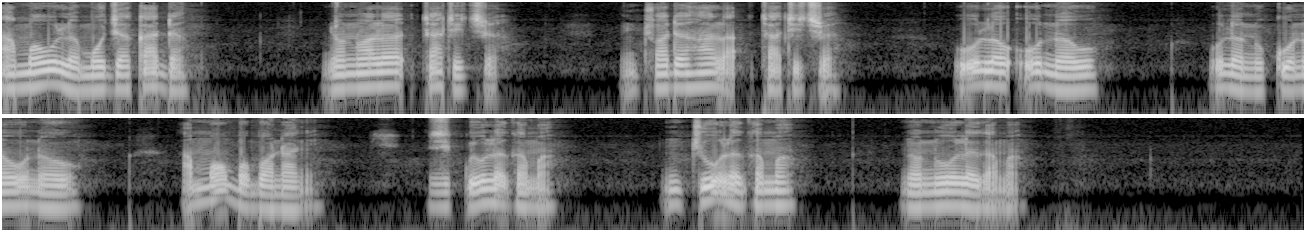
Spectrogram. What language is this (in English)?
Ewe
